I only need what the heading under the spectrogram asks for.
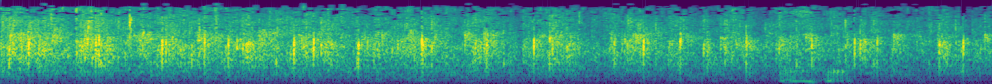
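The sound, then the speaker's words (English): A church audience claps halfway through a sermon, in a dense, steady wash of applause, many hands at once, fairly loud and sustained without a clear rhythm, with a faint voice briefly surfacing underneath. “If you are not ready to serve God, why are you clapping halfway? Is this a clap offering?”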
